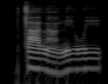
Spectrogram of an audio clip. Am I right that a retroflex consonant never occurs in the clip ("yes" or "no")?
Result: yes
